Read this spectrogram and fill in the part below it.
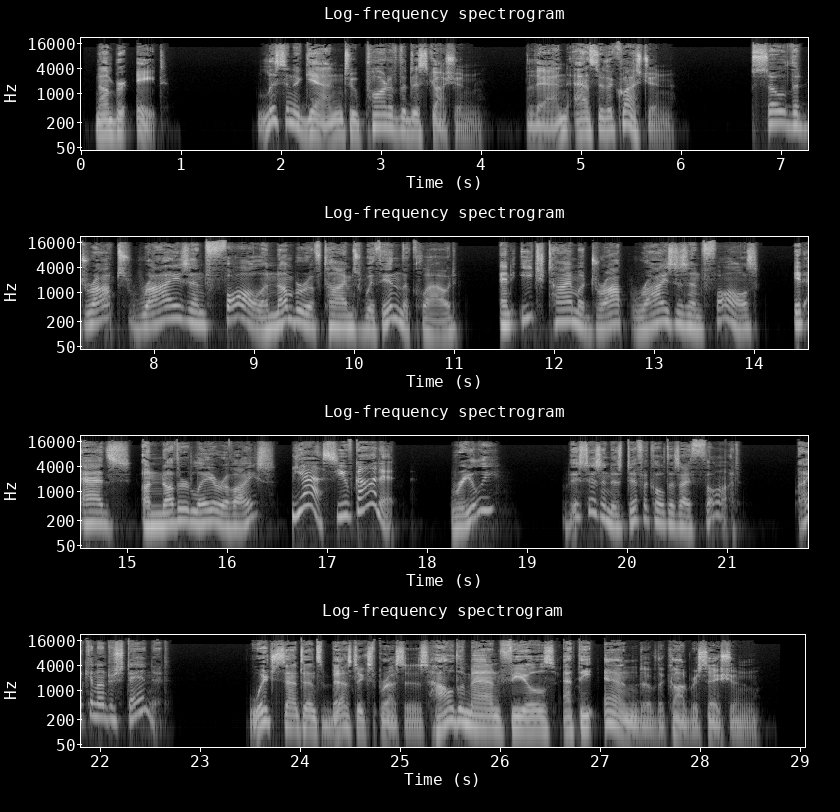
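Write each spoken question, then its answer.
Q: Which sentence best expresses how the man feels at the end of the conversation?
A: He is pleasantly surprised that the topic is easier to understand than he expected.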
